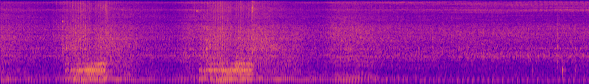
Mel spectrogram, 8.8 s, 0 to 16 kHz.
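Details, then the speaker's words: Honda Vario 125 scooter hesitating at initial throttle: two short, strained blips that die back quickly with heavy, unresponsive pickup; cause found to be low fuel pump pressure, below the 40+ psi expected running. "oke mas bro secara otomatis saya tarik tuas gas seperti ini responnya terasa berat banget responsifnya habis"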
